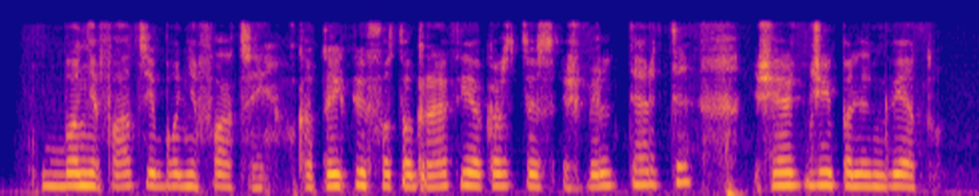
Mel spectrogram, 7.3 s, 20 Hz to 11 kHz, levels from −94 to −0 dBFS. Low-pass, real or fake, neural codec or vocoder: 7.2 kHz; fake; codec, 16 kHz, 4 kbps, FunCodec, trained on Chinese and English, 50 frames a second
